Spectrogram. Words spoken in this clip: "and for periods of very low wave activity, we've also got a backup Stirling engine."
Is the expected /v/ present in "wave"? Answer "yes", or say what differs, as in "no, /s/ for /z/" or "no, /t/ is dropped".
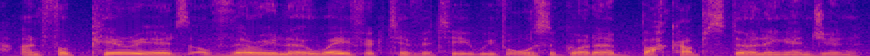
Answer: yes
